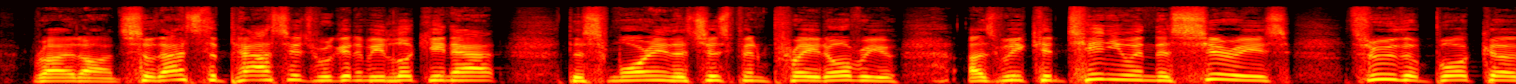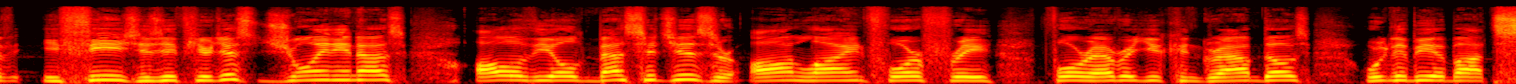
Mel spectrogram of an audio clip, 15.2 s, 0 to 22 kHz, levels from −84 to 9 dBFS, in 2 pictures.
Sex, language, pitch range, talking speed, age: male, English, 185-215 Hz, 220 wpm, 40-59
